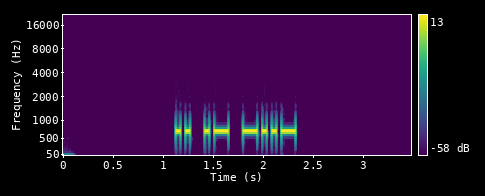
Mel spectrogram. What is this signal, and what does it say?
Morse code, heard as a keyed tone, about 25 wpm, 700 Hz. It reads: IAX
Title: USA Call Sign Postfixes - 3 Letters 25wpm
